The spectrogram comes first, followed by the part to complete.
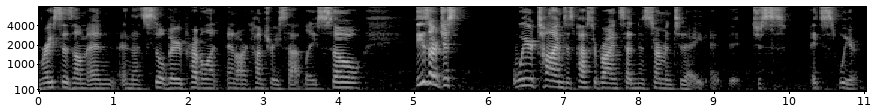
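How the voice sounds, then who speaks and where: A woman pastor with a low, slightly bright voice chats informally and a bit ramblingly with her listeners as friends. She also reads children's bedtime stories, with slight background noise.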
